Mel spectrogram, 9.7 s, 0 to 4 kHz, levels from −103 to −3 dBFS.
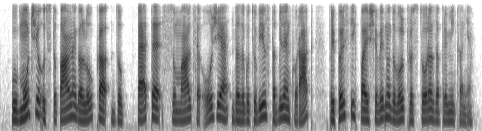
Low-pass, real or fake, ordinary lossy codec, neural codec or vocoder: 3.6 kHz; real; none; none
